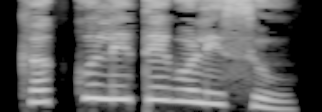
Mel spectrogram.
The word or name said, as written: ಕಕ್ಕುಲಿತೆಗೊಳಿಸು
